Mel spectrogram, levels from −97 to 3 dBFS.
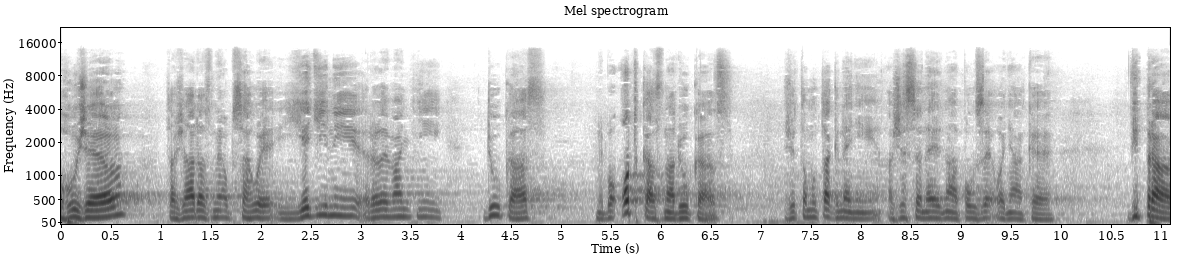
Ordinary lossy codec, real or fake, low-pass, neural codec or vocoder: AAC, 48 kbps; real; 14.4 kHz; none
